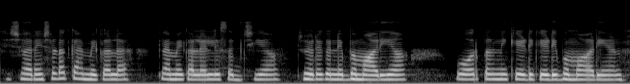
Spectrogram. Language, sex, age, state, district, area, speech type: Dogri, female, 18-30, Jammu and Kashmir, Samba, rural, spontaneous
